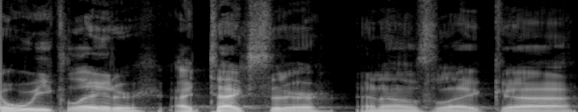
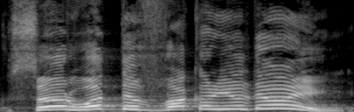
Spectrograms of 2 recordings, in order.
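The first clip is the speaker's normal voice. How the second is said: very high, drawn-out cry; mock alarmed driver. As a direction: call out in exaggerated high-pitched disbelief. Uber driver calls after him.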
